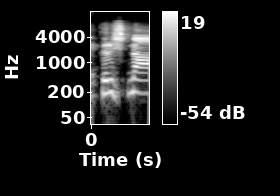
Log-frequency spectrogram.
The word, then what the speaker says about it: कृष्ण: लेकिन ऐसा नहीं है कि कृष्णा अलग हो गया, कृष्ण अलग हो गया। अगर आप प्रोनाउंस कृष्णा भी करो, कृष्ण भी बोलो, तो यमराज थोड़ी आएंगे कृष्णा बोले तो, नहीं आएंगे।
